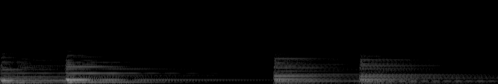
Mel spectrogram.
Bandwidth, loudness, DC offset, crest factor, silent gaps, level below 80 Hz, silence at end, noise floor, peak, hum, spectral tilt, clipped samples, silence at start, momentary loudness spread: 3.1 kHz; -48 LUFS; under 0.1%; 20 dB; none; -66 dBFS; 0 s; -69 dBFS; -28 dBFS; none; -9 dB/octave; under 0.1%; 0 s; 21 LU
